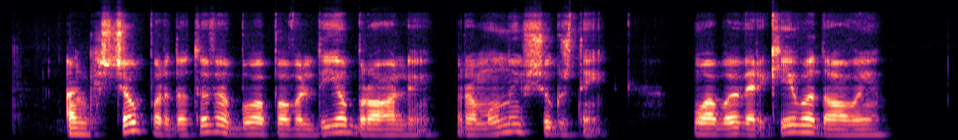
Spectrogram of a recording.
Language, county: Lithuanian, Vilnius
